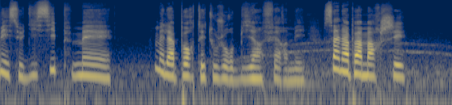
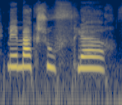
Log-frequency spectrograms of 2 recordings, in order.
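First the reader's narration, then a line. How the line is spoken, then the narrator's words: Exclaimed. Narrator (French): s'écrie Mademoiselle Toc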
